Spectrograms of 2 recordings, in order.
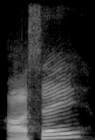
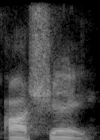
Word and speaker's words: Ashe: Is it pronounced Ase? So it's pronounced Ashe, actually, like Ashe. with the H Okay.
